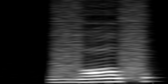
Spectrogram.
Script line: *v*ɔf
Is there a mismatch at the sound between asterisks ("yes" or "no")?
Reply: no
